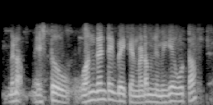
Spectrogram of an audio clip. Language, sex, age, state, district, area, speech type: Kannada, male, 18-30, Karnataka, Chitradurga, rural, conversation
